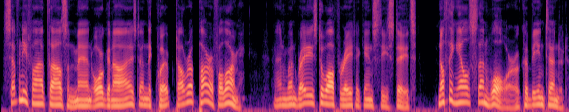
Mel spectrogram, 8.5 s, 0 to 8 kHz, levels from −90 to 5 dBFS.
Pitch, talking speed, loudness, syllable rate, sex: 130 Hz, 180 wpm, -17 LUFS, 6.4 syllables/s, male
